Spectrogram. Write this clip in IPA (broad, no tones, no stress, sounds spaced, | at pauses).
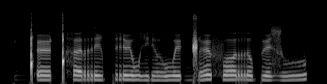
ǃʼ ø ǃʰ ə r i p r y w i̤ ɾʲ o̤ w y ɡ͡ǁ ø f o r u p y z ṳ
